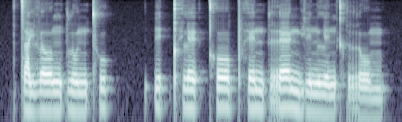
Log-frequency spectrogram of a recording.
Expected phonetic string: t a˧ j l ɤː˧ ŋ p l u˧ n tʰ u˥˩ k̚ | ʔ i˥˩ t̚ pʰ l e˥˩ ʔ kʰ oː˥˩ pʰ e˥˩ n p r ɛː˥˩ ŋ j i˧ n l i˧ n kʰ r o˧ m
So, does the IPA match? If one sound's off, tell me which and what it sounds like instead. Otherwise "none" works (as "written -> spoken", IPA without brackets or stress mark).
none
